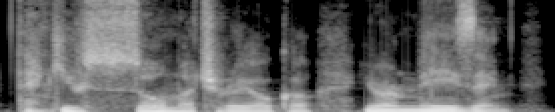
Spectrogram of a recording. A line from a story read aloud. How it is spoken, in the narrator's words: exclaimed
